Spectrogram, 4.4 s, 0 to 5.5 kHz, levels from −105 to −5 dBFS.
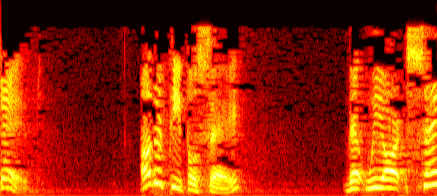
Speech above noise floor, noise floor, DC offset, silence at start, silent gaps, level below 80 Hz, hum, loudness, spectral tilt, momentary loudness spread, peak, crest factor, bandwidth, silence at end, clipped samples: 49 dB; -68 dBFS; under 0.1%; 0 s; none; -68 dBFS; none; -19 LUFS; -6 dB/octave; 12 LU; -2 dBFS; 18 dB; 5 kHz; 0 s; under 0.1%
